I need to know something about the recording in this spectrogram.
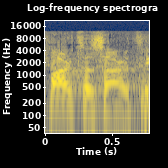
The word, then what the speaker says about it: Parthasarathy: to you, your teacher, Swami, I'll let you pronounce it. Parthasarthi.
